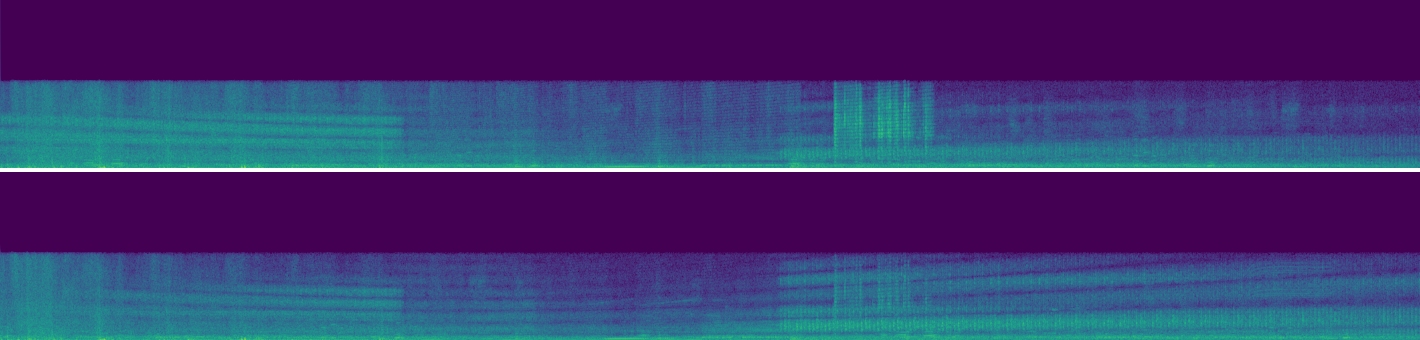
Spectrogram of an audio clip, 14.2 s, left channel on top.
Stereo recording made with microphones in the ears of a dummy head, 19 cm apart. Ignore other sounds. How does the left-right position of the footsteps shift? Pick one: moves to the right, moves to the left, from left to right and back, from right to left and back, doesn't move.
moves to the left.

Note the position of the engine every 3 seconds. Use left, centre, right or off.
left, centre, right, right, right.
